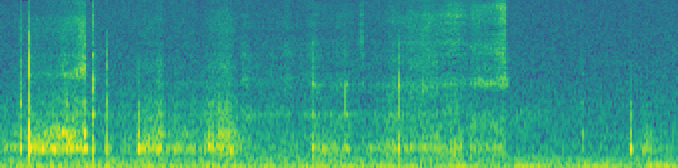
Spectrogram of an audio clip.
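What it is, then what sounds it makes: Cardboard box. Long white nails scratch and tap the top surface of a small white printed cardboard box. Soft, dry scratching runs throughout, broken by sharp little taps, over a faint steady low hum. The sound stays quiet and close, and each tap dies away almost at once.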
